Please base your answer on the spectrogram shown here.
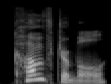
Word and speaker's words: comfortable: For example, comfortable is often difficult because learners try to pronounce every written letter separately.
